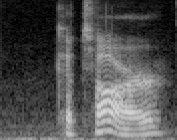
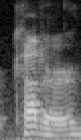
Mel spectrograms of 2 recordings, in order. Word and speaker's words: Qatar: of influence there uh qatar or qatar depending on how you want to pronounce it is also a gulf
